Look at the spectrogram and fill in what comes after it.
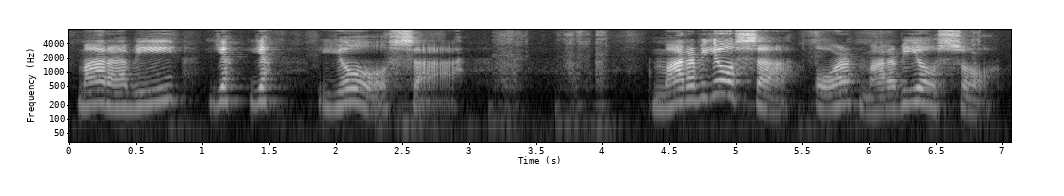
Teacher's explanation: The V is nice soft B sound, not a VV, no vibration.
